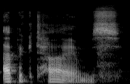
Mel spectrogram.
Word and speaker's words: Epoch Times: Justice is looking into a publication called The Epic Times it's uh pronounced epic times but it's spelled EPO C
